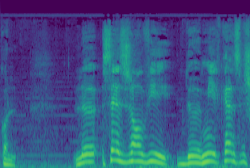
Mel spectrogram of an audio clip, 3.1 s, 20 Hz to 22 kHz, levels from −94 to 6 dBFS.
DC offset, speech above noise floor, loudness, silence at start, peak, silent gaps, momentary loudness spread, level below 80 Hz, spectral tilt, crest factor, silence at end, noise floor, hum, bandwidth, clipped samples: under 0.1%; 24 dB; -20 LUFS; 0 s; -8 dBFS; none; 8 LU; -40 dBFS; -5 dB/octave; 14 dB; 0 s; -44 dBFS; none; 15.5 kHz; under 0.1%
